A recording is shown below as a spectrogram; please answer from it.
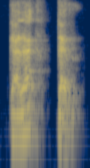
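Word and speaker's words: χαρακτήρ: es carácter, con K, carácter, carácter. De allí, obviamente, obtenemos la palabra carácter. Tienen distintos acentos. Carácter con K y con acento en la E, y carácter con acento en la A.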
